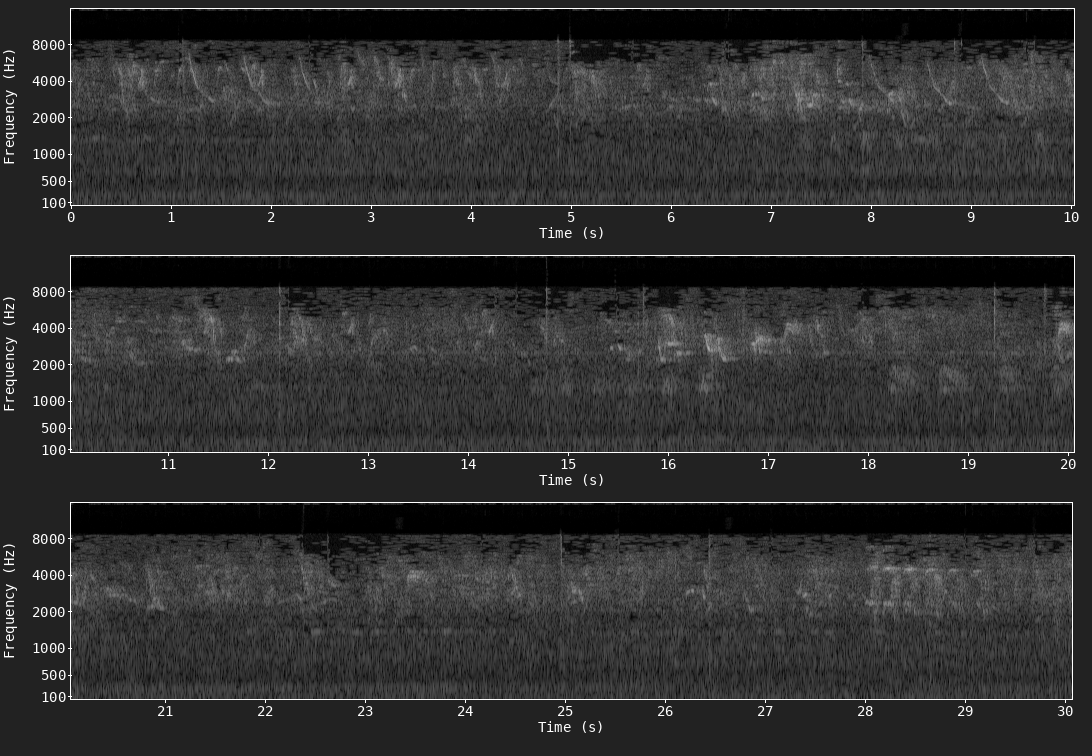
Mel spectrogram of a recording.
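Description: Many birds chirping and singing in the trees: a dense run of short, quick calls, some overlapping, over a steady low background rumble.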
